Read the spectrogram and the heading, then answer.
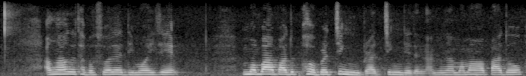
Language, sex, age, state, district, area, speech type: Manipuri, female, 18-30, Manipur, Bishnupur, rural, spontaneous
